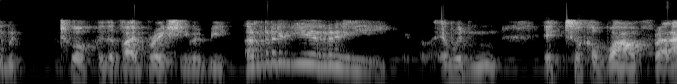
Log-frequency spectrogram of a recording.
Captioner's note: rolling tongue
